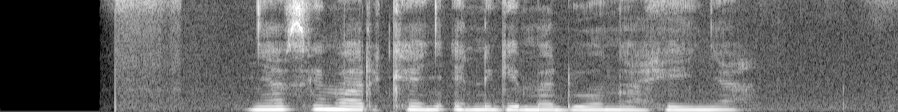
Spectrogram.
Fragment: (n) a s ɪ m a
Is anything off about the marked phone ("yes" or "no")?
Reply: yes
